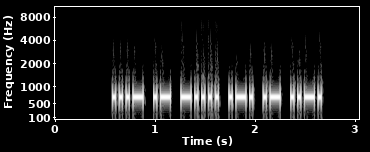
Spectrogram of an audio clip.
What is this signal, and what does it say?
Morse code, heard as a keyed tone, about 36 wpm, 700 Hz. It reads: VA6RAF
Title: DXCC-100 Call Signs - 6 Characters - Repeated 2x - 35wpm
